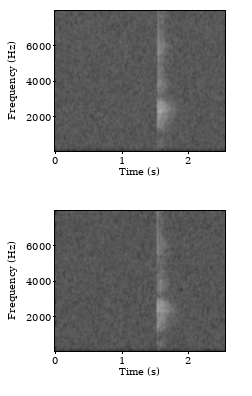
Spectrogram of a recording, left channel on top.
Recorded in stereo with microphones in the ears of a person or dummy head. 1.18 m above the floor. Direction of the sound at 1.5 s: 70° right (ahead or behind).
